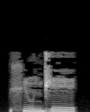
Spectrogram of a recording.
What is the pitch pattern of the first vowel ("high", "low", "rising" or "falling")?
low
